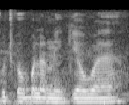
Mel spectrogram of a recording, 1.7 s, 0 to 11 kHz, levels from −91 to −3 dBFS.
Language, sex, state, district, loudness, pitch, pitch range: Hindi, male, Uttar Pradesh, Shamli, -14 LUFS, 120 Hz, 115-125 Hz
